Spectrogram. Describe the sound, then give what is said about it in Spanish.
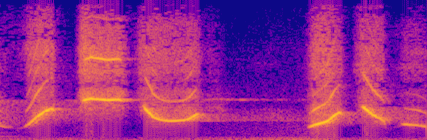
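Whistled Silbo Gomero, the whistled language of the Canary Islands used to talk across ravines. Six loud, clear whistles come in two groups of three, each sliding up or down in pitch, with no voices. “El silbo gomero es un lenguaje silbado practicado por algunos habitantes de Canarias para comunicarse a través de sus barrancos.”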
